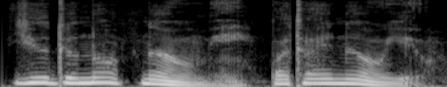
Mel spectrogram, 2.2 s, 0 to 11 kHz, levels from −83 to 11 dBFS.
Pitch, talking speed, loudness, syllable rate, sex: 135 Hz, 240 wpm, -15 LUFS, 4.5 syllables/s, male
